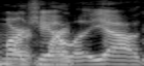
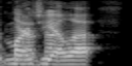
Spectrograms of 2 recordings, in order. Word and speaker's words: Margiela: There was the Margiela. Well, I don't know how to pronounce that. – Margiela. – Margiela.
